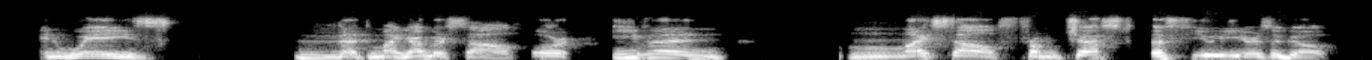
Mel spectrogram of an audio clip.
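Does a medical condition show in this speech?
Yes: stutter; stutter since birth, born and raised in Lebanon, breathing technique controls stutter to some extent, joined Toastmasters; stutters during this recording; stutter impedes speaking, long avoided speaking, breathing technique partly effective; here blocks.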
